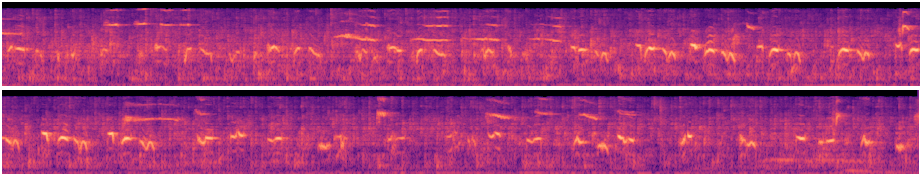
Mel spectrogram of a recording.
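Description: A male kemade sings a fast run of sharp, high chirps, about three a second, with thin squeaky notes above and no other clear sounds.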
